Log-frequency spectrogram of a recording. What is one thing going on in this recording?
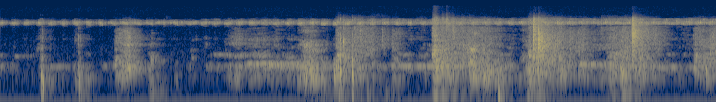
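Footsteps crunch over gritty debris on a hard floor.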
